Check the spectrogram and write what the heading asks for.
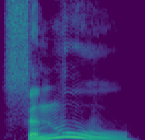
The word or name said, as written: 生物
